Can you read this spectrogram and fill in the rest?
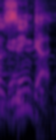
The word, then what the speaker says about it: Zynga: Our next one, it's Zanga. Zanga Games. Does it take crypto? Does it exist? – Well, first of all, if you don't pronounce it right. – I'm oh, Zynga. Zynga. Excuse me, Zynga.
